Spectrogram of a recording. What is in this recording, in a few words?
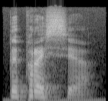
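"depressiya", Azerbaijani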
